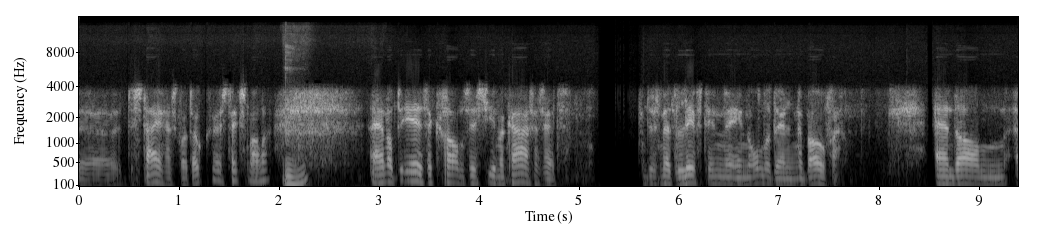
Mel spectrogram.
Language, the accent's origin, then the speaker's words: Dutch; Utrecht, Netherlands; Ja, ik kom zelf ook uit Utrecht.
